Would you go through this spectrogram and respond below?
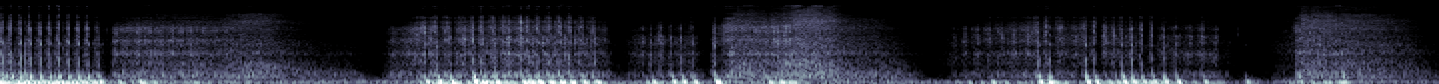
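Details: Deep, low rumbling snores in repeated cycles, some with snorting, at a regular breathing pace; snoring.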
